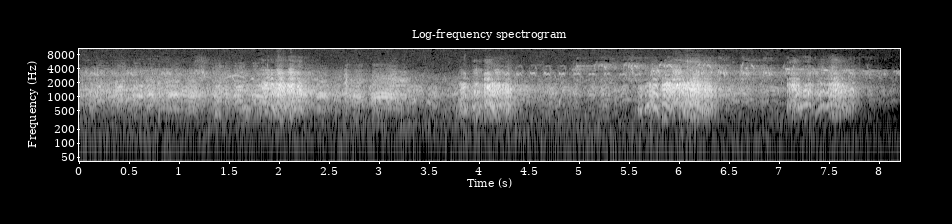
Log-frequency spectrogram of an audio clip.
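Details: Macaw uttering loud, hoarse squawks every second or two over a background of softer raspy calling, the outbursts rough and broad.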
